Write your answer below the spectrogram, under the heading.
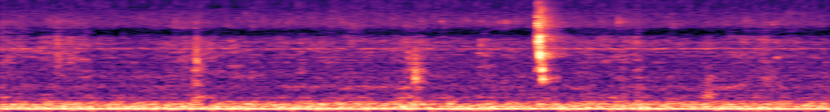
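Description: Quiet eating sounds while apple pieces are eaten: a couple of faint mouth clicks and one sharper smack about two and a half seconds in, over a steady low hum.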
